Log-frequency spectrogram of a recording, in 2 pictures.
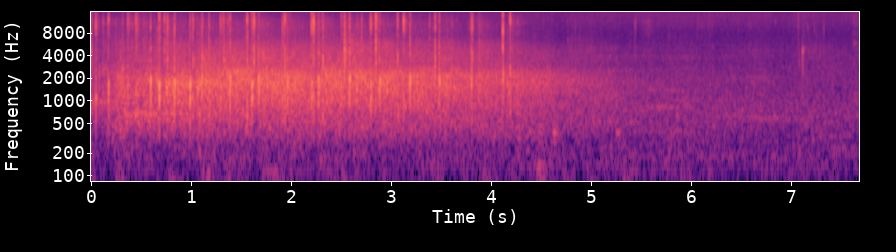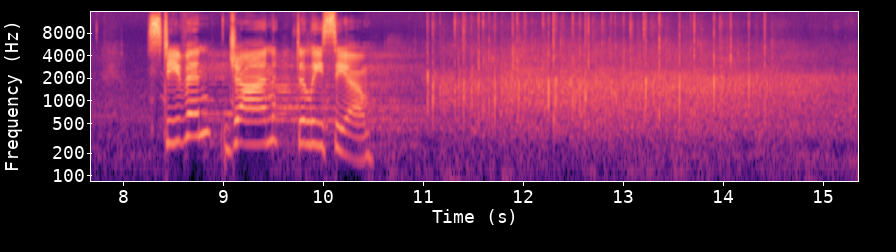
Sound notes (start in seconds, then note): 0.0 applause; 11.0 applause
